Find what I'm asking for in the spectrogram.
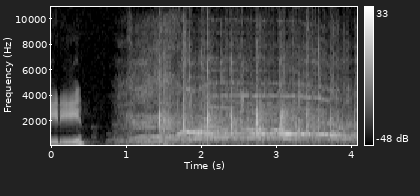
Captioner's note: applause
